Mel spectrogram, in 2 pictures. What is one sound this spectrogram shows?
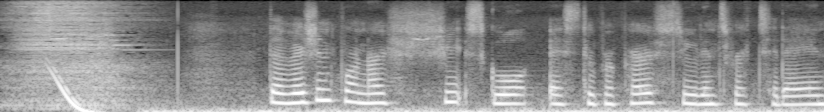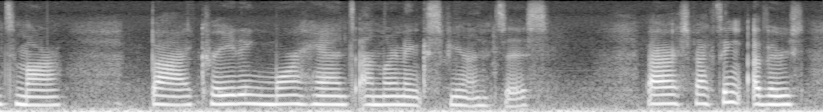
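A young girl speaks clearly into a microphone.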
